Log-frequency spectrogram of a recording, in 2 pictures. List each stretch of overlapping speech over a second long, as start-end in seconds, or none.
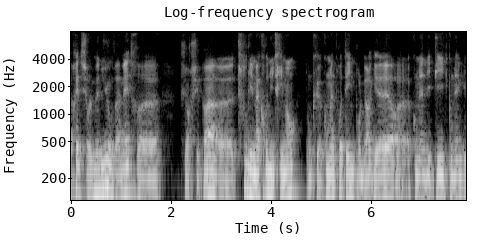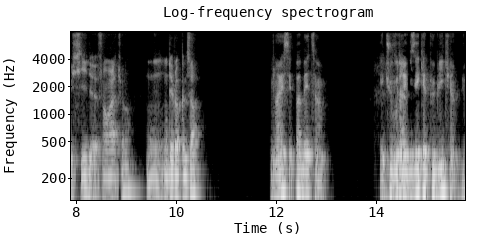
none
